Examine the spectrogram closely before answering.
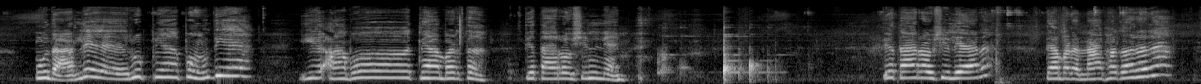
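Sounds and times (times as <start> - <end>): woman speaking: 0.4 - 6.3, 8.8 - 11.8
dishes clinking: 6.4 - 8.1.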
